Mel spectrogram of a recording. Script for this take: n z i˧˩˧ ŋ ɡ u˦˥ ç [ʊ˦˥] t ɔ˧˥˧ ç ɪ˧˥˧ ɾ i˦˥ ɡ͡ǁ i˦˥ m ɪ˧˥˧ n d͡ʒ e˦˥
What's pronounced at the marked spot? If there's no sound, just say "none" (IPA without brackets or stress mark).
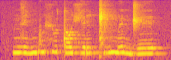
u˦˥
